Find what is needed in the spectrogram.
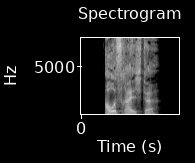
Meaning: inflection of ausreichen: 1. first/third-person singular dependent preterite 2. first/third-person singular dependent subjunctive II
- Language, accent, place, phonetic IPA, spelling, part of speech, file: German, Germany, Berlin, [ˈaʊ̯sˌʁaɪ̯çtə], ausreichte, verb, De-ausreichte.ogg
